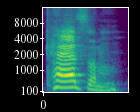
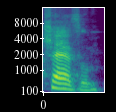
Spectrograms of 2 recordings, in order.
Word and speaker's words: chasm: It's chasm, not chasm, as I think I said twice.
